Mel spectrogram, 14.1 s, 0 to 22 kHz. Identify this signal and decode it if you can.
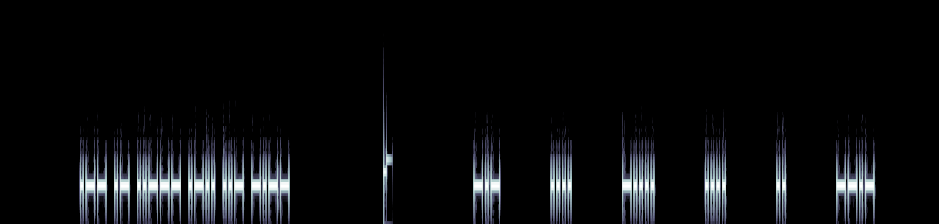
Morse code, heard as a keyed tone, about 27 wpm, spaced as for 14 wpm, 700 Hz. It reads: WA2LUY KH6HIQ
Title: USA Call Signs - 6 Characters - 6x Character Spacing - 28wpm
